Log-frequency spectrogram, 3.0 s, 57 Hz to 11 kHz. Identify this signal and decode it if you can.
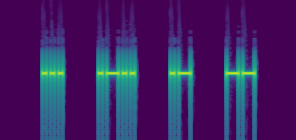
Morse code, heard as a keyed tone, about 30 wpm, spaced as for 17 wpm, 700 Hz. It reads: SLAM
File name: course / 30:10wpm / 108 Lesson 18f - Letter m - Words 30wpm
